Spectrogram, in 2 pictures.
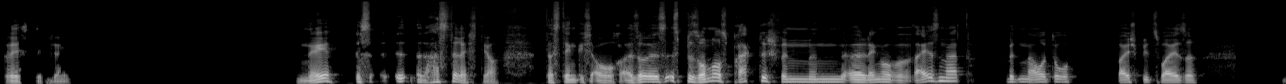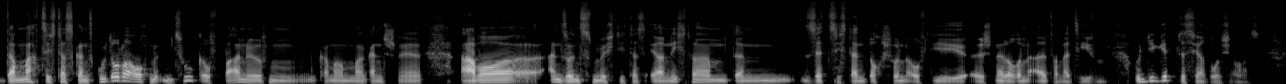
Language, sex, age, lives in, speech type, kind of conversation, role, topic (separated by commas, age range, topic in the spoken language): German, male, 50-54, Germany, conversation, unstructured, none, Wie stehst du zu Fastfood in deinem Leben?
